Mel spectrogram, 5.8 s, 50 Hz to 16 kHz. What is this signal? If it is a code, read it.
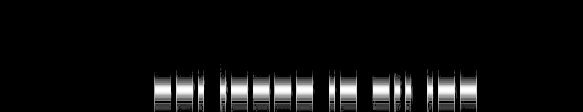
Morse code, heard as a keyed tone, about 22 wpm, 700 Hz. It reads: G1ADW
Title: DXCC-100 Call Signs - 5 Characters - Repeated 2x - 22wpm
